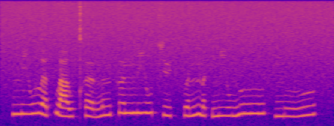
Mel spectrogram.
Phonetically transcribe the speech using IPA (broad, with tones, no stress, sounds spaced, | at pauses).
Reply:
n̪ iː˨˧ w l ɐ˨˥ t̚ w aː˨ w kʰ œː˨˩ ŋ ɐ˧ ŋ k ɵ˥ n n̪ iː˥ w t͡s yː˨ t̚ p ɵ˨˥ n n̪ ɐ˨ k̚ m iː˨ w n̪ uː˥ | m uː˨˥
